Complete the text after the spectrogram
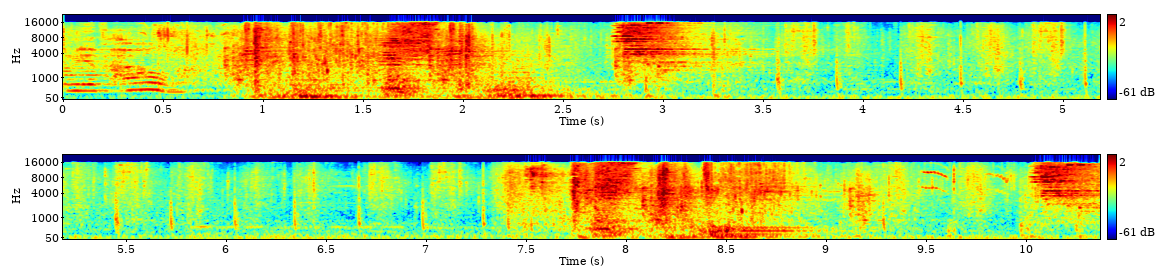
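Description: Swords swing and strike hard in combat.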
